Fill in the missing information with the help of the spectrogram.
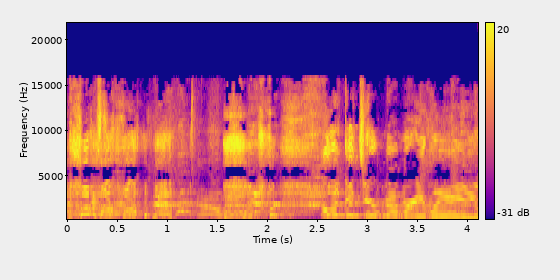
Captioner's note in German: lacht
